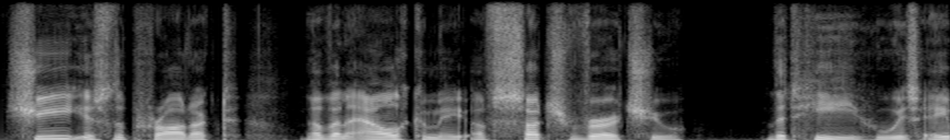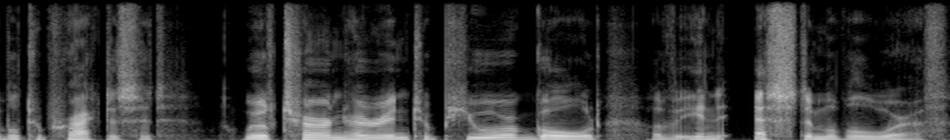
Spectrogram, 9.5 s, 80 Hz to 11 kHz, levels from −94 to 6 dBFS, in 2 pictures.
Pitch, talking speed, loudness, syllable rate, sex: 125 Hz, 170 wpm, -19 LUFS, 4.8 syllables/s, male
